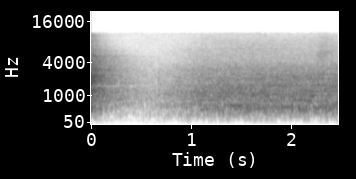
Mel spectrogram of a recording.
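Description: A sharp click, then a bathroom ceiling exhaust fan starting up and building to a steady whir over about a second.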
